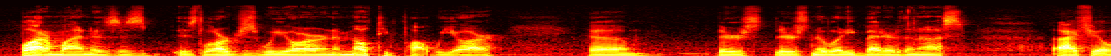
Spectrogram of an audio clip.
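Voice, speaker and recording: Speaking with an American accent, a man uses a dark, mellow tone at a fairly low pitch and a fairly quick pace. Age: 60s. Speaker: defense industry executive. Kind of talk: podcast interview.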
